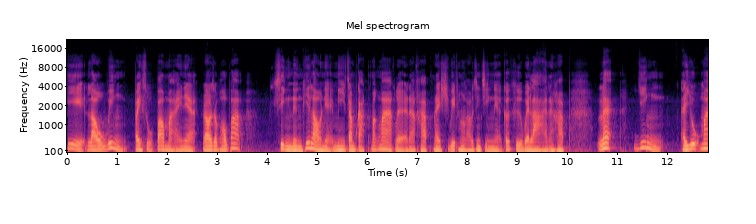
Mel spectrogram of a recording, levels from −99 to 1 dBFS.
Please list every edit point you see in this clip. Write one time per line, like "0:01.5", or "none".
0:01.2
0:02.6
